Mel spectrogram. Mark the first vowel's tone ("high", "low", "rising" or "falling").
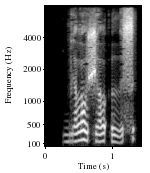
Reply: rising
